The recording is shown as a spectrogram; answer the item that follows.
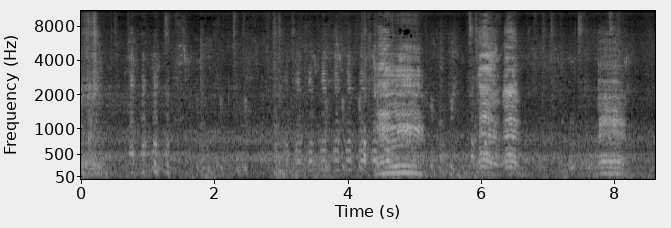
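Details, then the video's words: Three Toulouse geese, two males and a female, kept in a backyard, let out three loud, drawn-out nasal honks spaced a second or two apart over soft background chatter. "TWO MALE ONE FEMALE TOULOUSE GEESE AFTER THE CREATE WATERBIRDS IN THE BACKYARD"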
